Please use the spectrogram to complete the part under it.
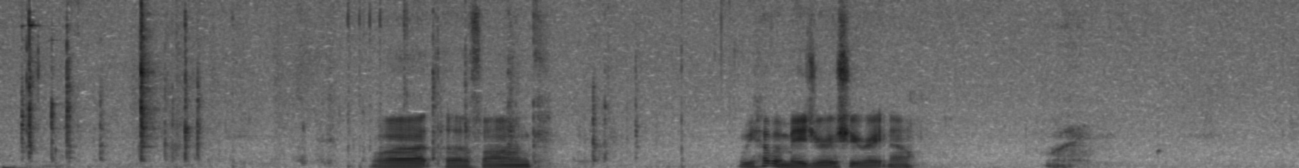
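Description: Small metal guitar parts click as they are fitted by hand.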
